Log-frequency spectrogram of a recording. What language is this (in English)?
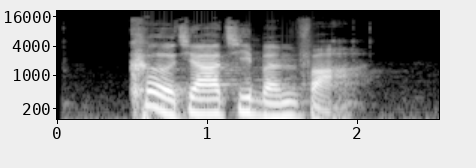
Chinese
